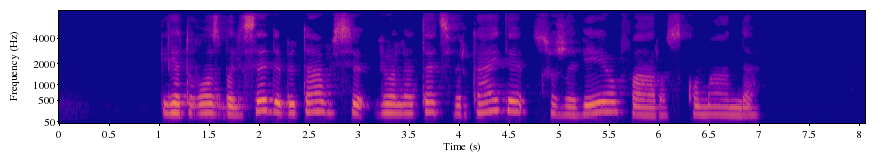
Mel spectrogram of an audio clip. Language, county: Lithuanian, Utena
